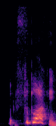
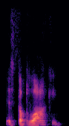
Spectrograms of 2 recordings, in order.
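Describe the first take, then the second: First: "blocking" said much higher, with a falling tune; emphatic repeat. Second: Said in the usual way. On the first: Real, not acted. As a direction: land hard on "blocking" from up high.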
